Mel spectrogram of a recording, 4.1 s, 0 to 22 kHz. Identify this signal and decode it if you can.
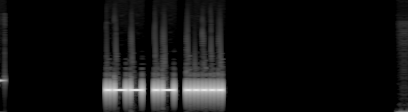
Morse code, heard as a keyed tone, about 31 wpm, 700 Hz. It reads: WA5
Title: USA Call Sign Prefixes - 30wpm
